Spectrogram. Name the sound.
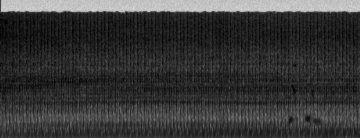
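jackhammer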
